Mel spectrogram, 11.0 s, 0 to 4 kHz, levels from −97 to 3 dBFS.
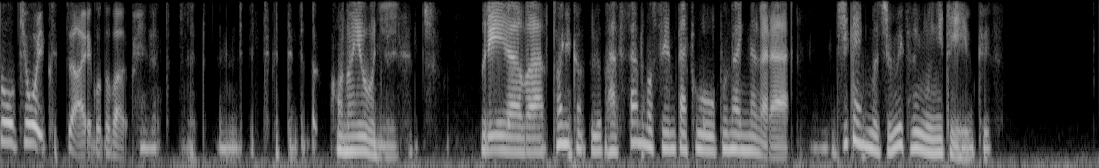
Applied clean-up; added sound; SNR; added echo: neural diffusion model UNIVERSE++.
